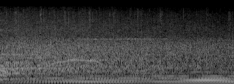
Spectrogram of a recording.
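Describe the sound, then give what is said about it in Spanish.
A steady wash of crowd applause raised in worship to the crowned King, dense and continuous, with sustained low musical tones humming underneath throughout. “Levántele un aplauso al Rey que es coronado.”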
